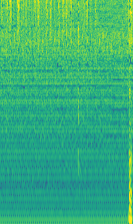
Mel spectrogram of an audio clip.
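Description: Steady electrical mains hum with a low buzz, one constant tone and its overtones.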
